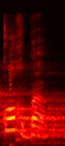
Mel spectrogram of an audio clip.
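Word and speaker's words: קרבן: E ele quando vai falar sobre a palavra sacrifício lá no Antigo Testamento, ele diz o seguinte: "A palavra para sacrifício é pronunciada corban".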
